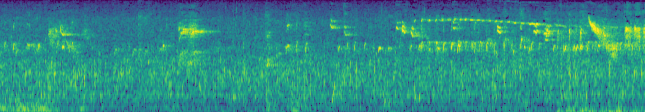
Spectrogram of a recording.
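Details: Goldfinch song that starts with scattered chirps, then builds into a long, sweeping liquid trill with high whistled notes toward the end.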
